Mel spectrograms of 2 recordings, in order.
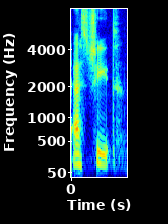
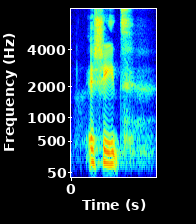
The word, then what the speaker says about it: escheat: First thing I needed to ask you is, how do you say escheat? – Escheat.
